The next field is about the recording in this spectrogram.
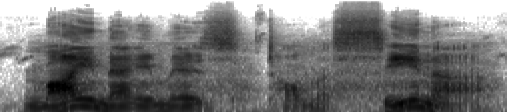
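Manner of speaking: very slow, spelled-out, carefully enunciated speech. Mocking a game character's introduction, imitating Thomasina talking to a six-year-old. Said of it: "she always sound like she's introducing herself to a six-year-old".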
